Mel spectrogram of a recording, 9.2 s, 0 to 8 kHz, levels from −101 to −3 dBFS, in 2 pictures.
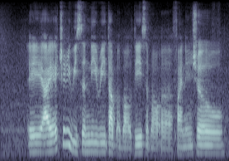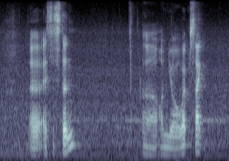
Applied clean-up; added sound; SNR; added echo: none; none; none; none.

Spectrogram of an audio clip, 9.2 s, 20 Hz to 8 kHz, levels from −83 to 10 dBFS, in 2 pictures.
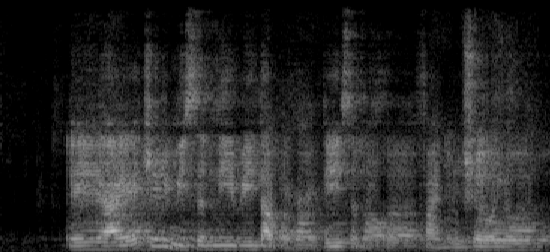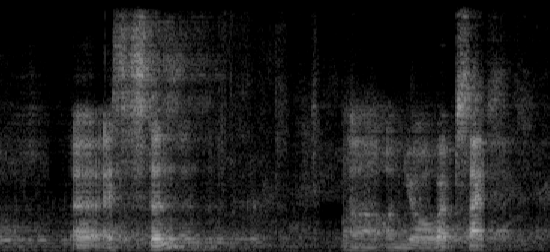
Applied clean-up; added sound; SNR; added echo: neural separator model SepFormer DNS4.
